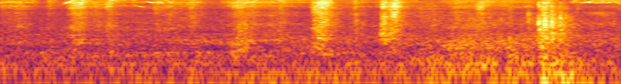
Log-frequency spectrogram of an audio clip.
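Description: A sliding door in a hotel room is pulled shut, with a few scraping slides and soft knocks that end in a firmer clunk, close and moderately loud against steady room noise.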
